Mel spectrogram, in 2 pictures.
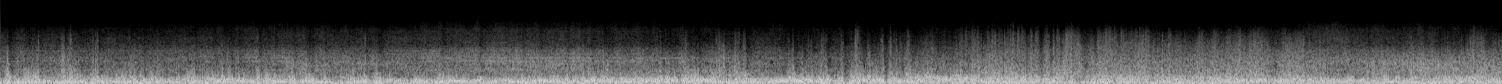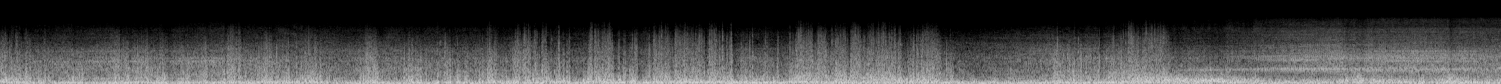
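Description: Wind rushing over a helmet-mounted microphone on a motorcycle riding at about 40 to 60 km/h, with the bike's engine and road noise underneath. A faint pitched whine joins in near the end.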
